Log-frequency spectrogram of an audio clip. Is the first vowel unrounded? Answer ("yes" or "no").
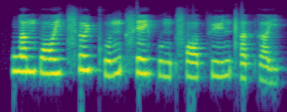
yes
